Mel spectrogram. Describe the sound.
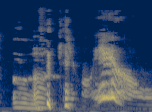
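A person imitates a cat, giving a couple of short, nasal meows followed by one longer, drawn-out meow that rises and falls in pitch, fairly loud.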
